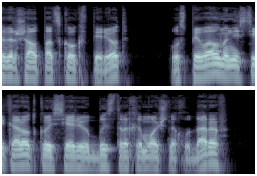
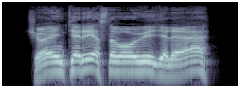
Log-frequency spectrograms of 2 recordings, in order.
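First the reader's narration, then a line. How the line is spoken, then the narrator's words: Shouted across hall. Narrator (Russian): закричал он нам через половину зала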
